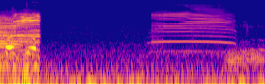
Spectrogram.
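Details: Sheep kept for rearing in the forest of Jungalmahal give a single bleat of nearly a second with rich stacked harmonics, preceded by a short burst of other sound, over low background noise.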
